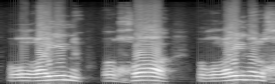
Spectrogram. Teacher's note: خا اور غین حلق کے اوپر والے حصے سے ادا ہوتی ہے۔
